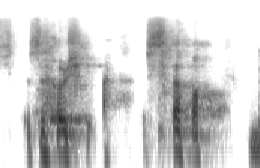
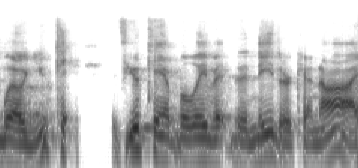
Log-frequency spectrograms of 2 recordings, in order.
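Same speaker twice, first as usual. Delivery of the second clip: usual speaking voice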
